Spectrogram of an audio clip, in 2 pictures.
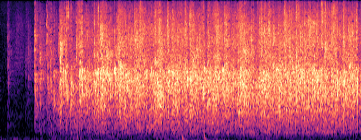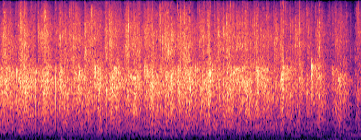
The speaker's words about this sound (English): And that applause, obviously, is not just for you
